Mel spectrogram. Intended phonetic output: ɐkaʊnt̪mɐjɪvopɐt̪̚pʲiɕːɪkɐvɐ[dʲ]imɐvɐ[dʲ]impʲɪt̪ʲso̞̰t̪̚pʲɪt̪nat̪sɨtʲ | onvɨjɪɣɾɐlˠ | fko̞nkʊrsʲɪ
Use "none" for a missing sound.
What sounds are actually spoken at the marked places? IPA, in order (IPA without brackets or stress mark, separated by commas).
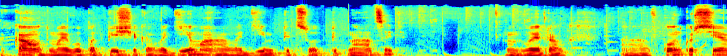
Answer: dʲ, dʲ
